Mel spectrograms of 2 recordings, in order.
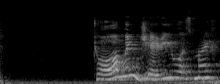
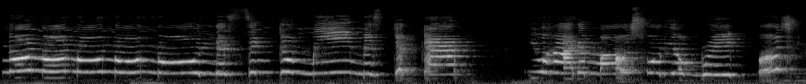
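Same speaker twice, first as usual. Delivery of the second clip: much higher, loud squeaky begging; squeaky pleading mouse; 7 dB louder, much faster than usual. Acted. Mouse puppet begging the cat not to eat it, squeaky. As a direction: squeak for your life.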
